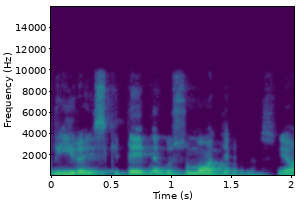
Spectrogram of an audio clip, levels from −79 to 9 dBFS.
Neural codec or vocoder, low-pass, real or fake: none; 9.9 kHz; real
